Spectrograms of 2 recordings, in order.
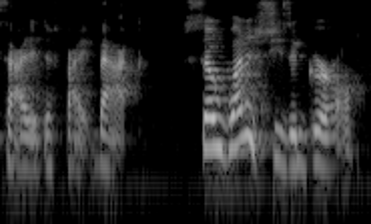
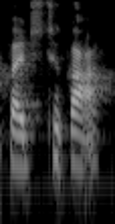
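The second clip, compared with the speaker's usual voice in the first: ordinary delivery, nothing marked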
